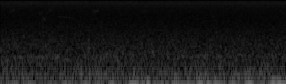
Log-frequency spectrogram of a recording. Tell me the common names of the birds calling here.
White-crowned Sparrow, Rock Wren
